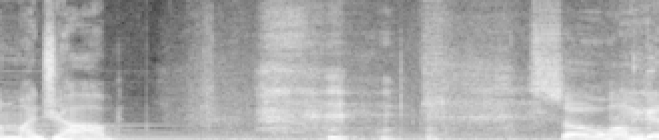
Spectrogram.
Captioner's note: laughs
